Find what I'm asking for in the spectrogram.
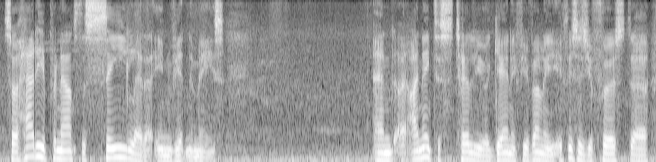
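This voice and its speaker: A man hosts a casual travel language lesson to camera, chatty and self-deprecating, full of ums and restarts. His mid-range voice moves at normal speed, with slight background noise.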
